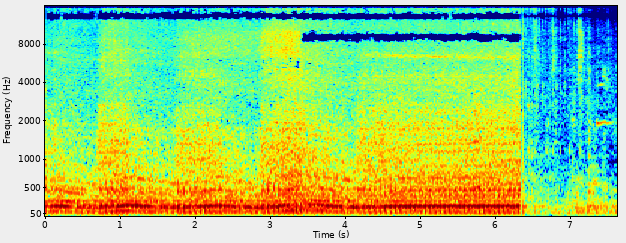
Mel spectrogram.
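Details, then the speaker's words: UD Nissan PKD 411 truck, NE6 six-cylinder diesel, light throttle applied: rhythmic chuk-chuk puffs from the intake side rising with the rev over diesel clatter, then cut off; intake valve leaking. "Intake का pipe खोल के यह जो आवाज आ रही है यह वाल लीक हो चुका है वाल कौन सा लीक हो गया है इंटेक का वाल लीक हो गया"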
